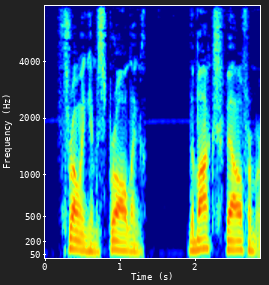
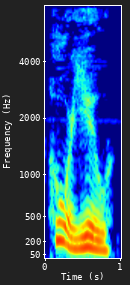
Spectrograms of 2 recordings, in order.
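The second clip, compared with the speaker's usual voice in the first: put-on raised, loud boy's challenge; demanding; 5 semitones higher, 7 dB louder than usual. A narrator's reading. Boy confronting a shadowy stranger, demanding. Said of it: "Earl demanded, his voice low".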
